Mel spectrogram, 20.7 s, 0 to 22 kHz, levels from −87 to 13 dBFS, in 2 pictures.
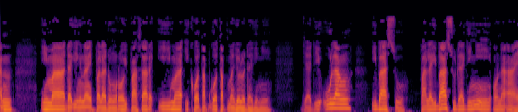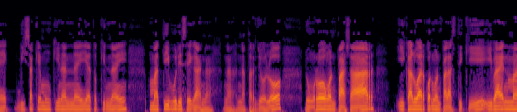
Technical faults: MP3 compression; pre-echo

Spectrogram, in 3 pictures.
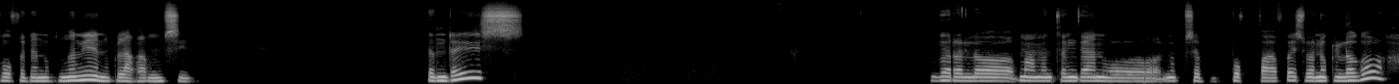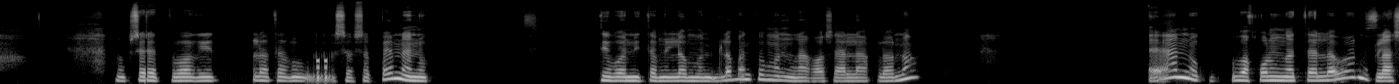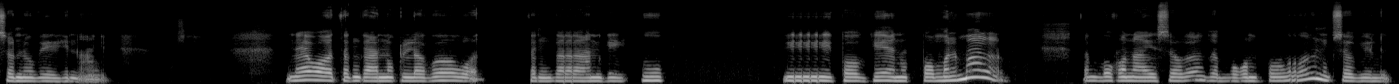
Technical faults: Wi-Fi interference; repeated frames

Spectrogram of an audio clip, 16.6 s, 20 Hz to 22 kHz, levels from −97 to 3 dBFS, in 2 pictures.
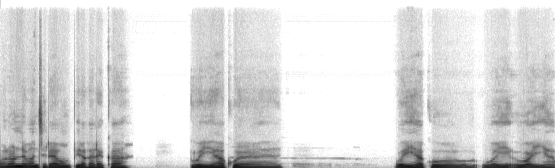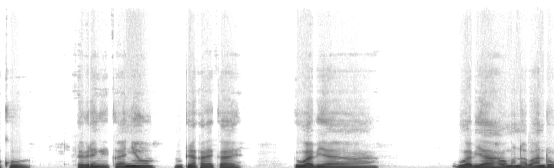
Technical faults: zipper noise

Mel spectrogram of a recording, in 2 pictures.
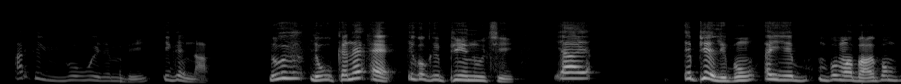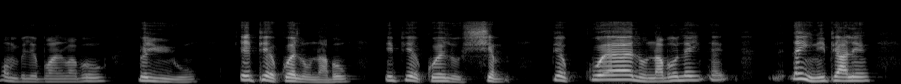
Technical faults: microphone volume stepped up

